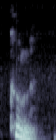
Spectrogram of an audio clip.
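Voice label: "cwm", British English; pronunciations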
